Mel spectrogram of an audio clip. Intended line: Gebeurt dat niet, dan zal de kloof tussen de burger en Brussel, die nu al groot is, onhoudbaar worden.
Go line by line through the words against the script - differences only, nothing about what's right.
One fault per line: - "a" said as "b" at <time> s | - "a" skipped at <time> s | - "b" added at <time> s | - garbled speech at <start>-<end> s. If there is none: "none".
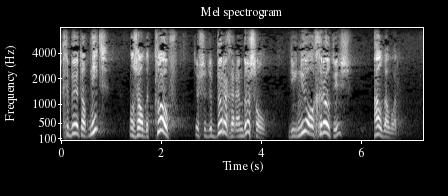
none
